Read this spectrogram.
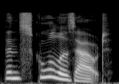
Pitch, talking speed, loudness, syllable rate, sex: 235 Hz, 200 wpm, -16 LUFS, 3.9 syllables/s, female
